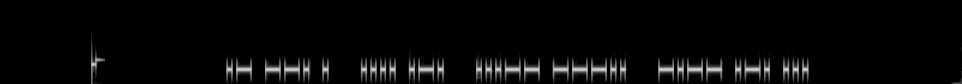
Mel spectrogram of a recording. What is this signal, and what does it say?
Morse code, heard as a keyed tone, about 25 wpm, 700 Hz. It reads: AGE HR 38 YRS
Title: Practice QSO - Exchange 3 - More Info - 25wpm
